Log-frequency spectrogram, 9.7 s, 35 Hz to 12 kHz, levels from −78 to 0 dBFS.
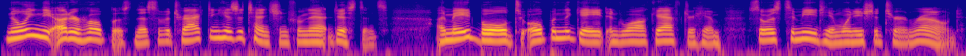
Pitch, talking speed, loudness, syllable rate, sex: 180 Hz, 200 wpm, -18 LUFS, 5.1 syllables/s, female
